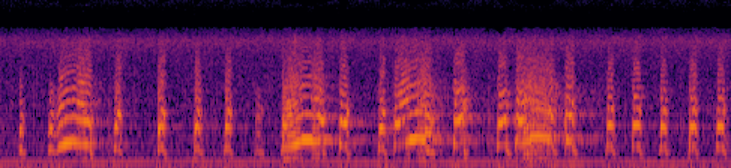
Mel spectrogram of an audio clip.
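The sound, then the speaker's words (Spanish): A human voice imitating a whole henhouse waking on a hot, hazy afternoon: loud, rapid clucks and squawking calls with wavering pitch, delivered in a busy, uneven stream of short bursts. “Por ejemplo, este despertar en la tarde caliginosa de todo el gallinero.”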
